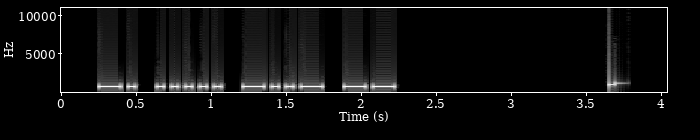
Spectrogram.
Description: Morse code, heard as a keyed tone, about 25 wpm, 700 Hz. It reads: N5XM
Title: USA Call Signs - 4 Characters - 2x Character Spacing - 25wpm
